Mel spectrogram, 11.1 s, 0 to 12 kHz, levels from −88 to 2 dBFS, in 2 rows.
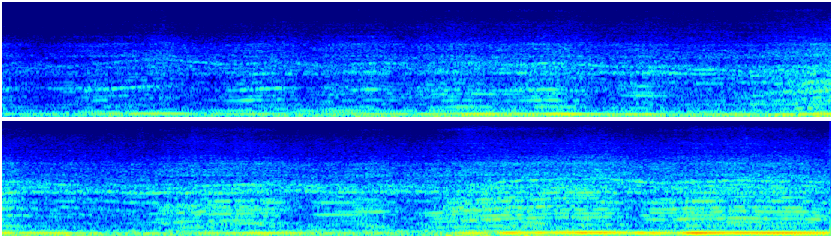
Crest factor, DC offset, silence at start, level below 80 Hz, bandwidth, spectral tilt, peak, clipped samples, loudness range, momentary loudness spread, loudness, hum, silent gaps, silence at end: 16 dB; under 0.1%; 0 s; -48 dBFS; 9.4 kHz; -7 dB/octave; -18 dBFS; under 0.1%; 10 LU; 17 LU; -36 LUFS; none; none; 0 s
